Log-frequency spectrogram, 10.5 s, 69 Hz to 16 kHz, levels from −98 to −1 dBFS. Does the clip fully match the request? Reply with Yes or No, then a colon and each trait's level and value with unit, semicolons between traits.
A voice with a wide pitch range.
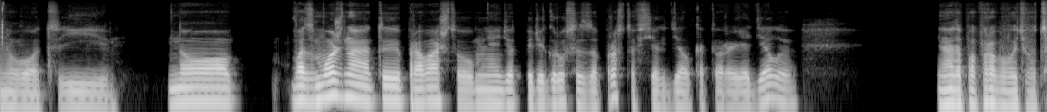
No: average, 3.7 semitones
